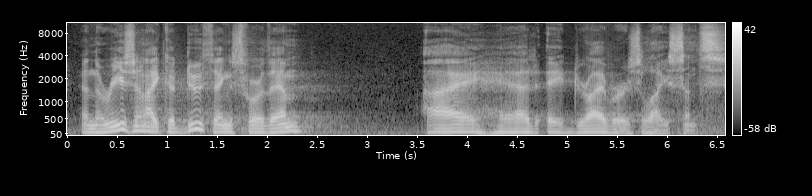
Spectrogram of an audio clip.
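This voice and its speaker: A man's fairly low, vocal-fry voice with an American accent, very slow and very even in loudness. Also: ordinary pitch variation. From US Midwest. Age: 80s+. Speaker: retired father giving a reflection. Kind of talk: prepared speech at church. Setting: church. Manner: formal.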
